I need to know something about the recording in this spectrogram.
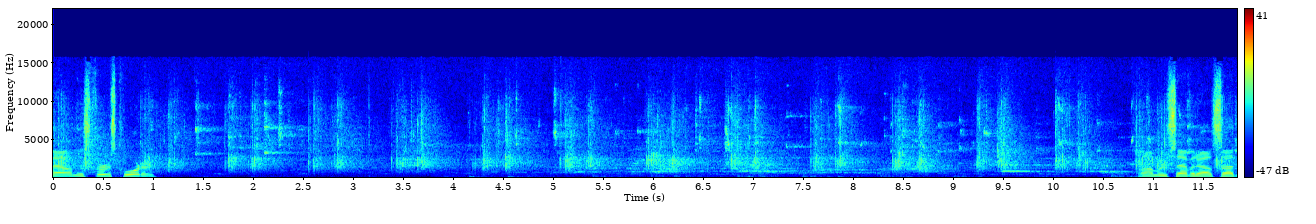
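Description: A basketball bounces.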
